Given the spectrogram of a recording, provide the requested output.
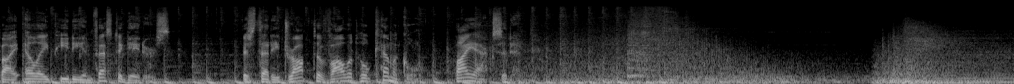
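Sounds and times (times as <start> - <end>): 
speech: 0.0 - 5.4
heavy rumbling explosion boom: 6.5 - 10.1.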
